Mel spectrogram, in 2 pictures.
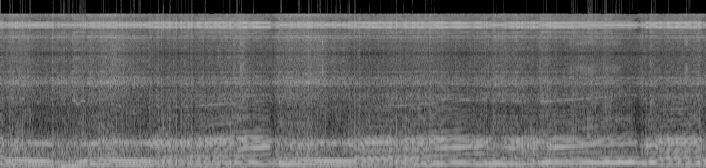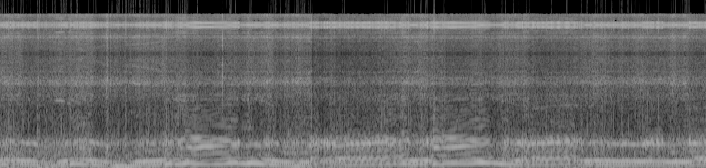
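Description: Historic berlinette rally car's engine heard from inside the cockpit at stage pace, its revs dipping and climbing back again and again through a run of bends.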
